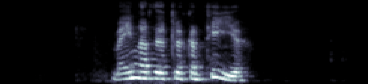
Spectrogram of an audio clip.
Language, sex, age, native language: Icelandic, female, 60-69, Icelandic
